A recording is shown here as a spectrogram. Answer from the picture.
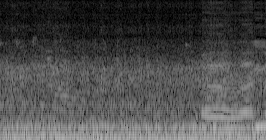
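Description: Bus running, heard from inside the cabin as a low, steady rumble.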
